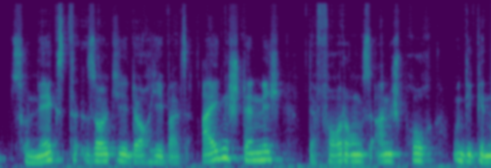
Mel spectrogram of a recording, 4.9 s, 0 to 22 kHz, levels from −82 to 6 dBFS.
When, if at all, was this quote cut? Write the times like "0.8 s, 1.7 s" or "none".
none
